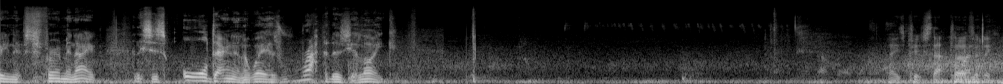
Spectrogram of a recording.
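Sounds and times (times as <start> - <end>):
faint outdoor ambience: 0.0 - 10.0.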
